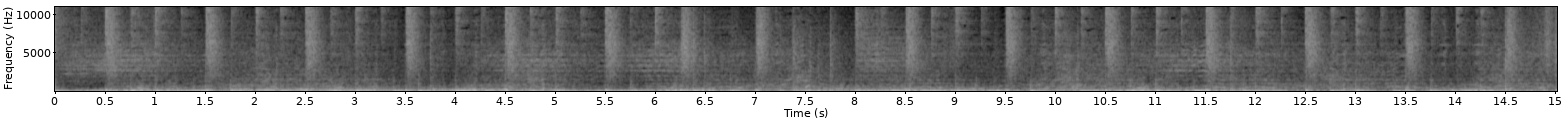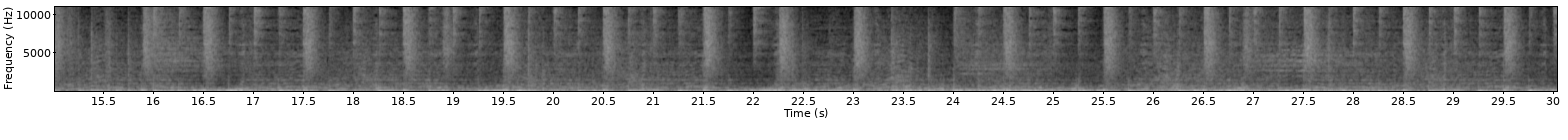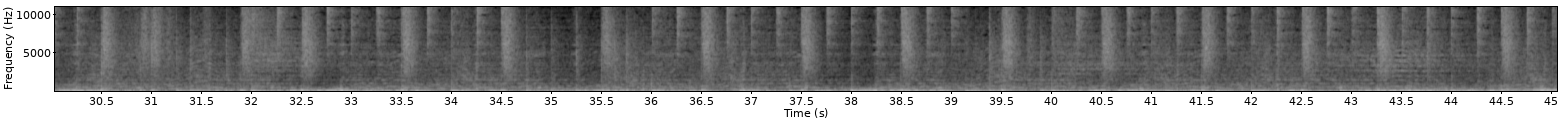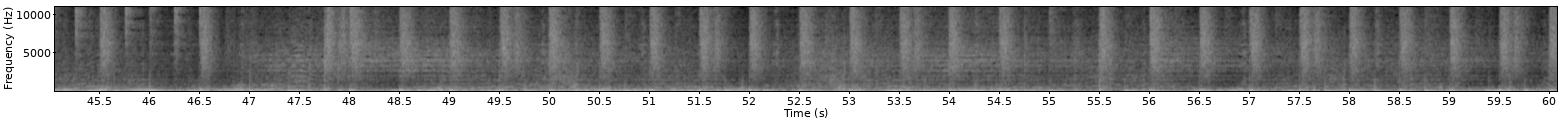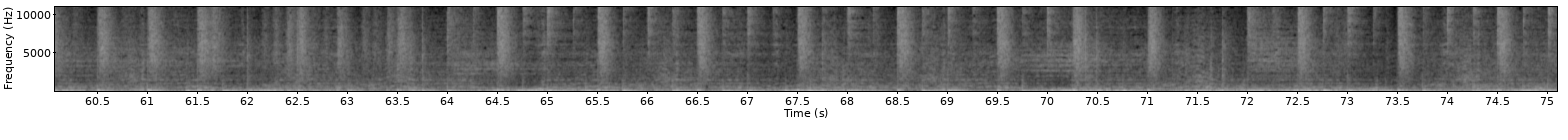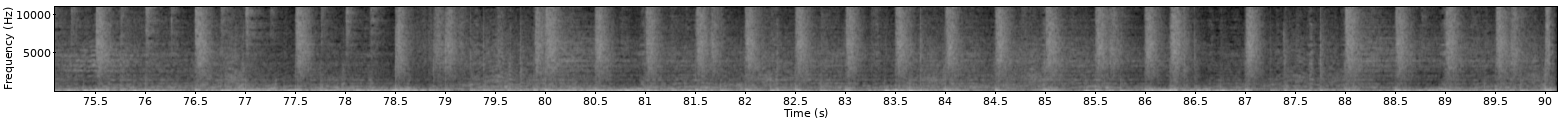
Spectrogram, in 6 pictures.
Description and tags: Riding on the highway around the city.
Made with Vogue MK2 synth and Garageband.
